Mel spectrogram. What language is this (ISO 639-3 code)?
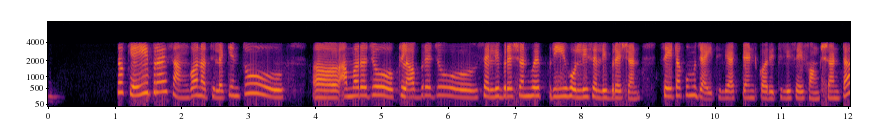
ori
